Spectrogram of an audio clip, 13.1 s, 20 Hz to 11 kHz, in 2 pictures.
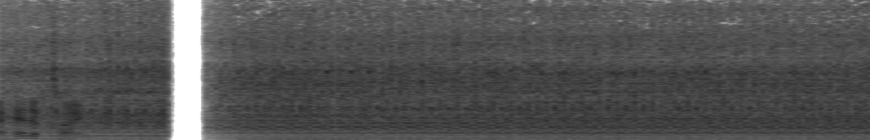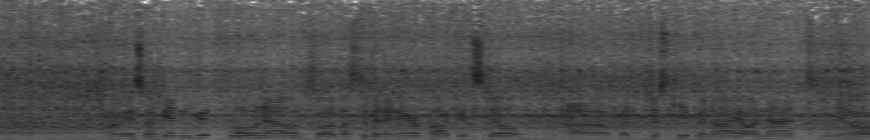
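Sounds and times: diesel engine idling: 0.0 - 13.0.

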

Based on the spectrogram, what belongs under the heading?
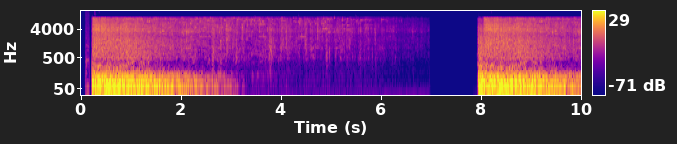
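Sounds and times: glass shattering crash: 0.2 - 7.0, 8.0 - 10.0
tinkling glass fragments: 1.4 - 7.0.

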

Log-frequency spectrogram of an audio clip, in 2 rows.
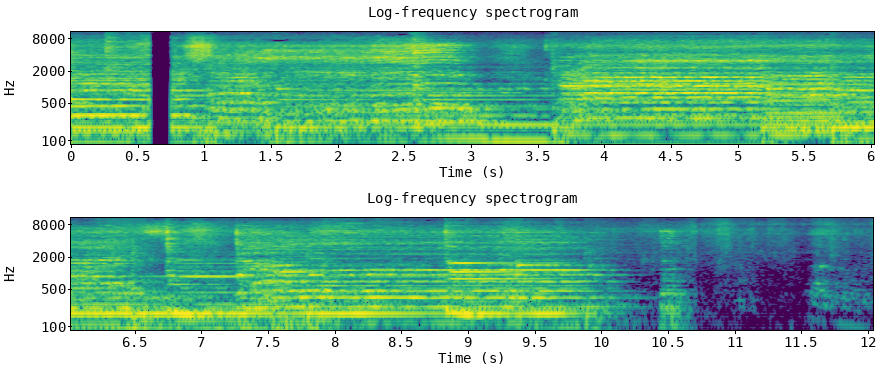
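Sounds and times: gospel choir singing: 0.0 - 10.7.

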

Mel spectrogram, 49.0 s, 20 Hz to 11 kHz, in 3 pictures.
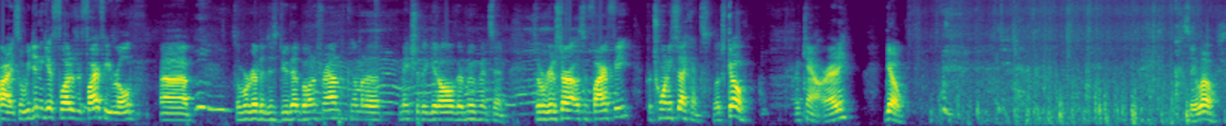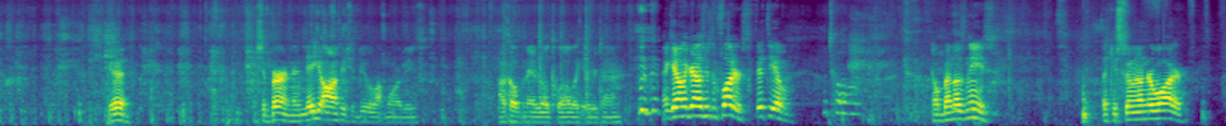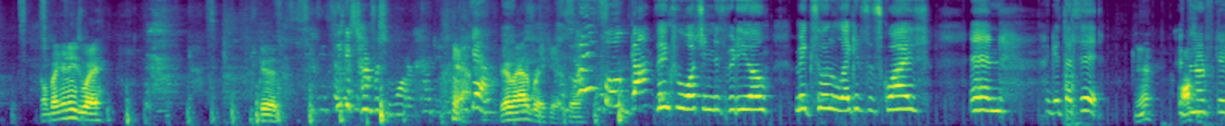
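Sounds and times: children running in place on carpet: 0.1 - 10.0, 12.1 - 49.0
children breathing hard: 34.4 - 37.0.

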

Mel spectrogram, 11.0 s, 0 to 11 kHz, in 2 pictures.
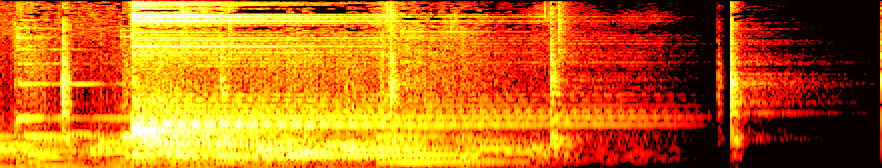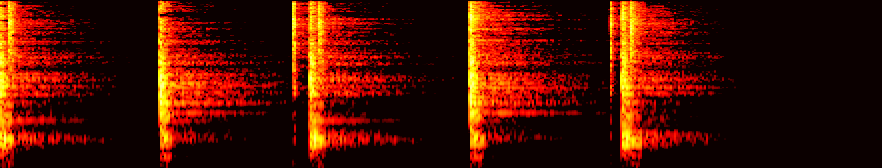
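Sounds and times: sustained music chords: 0.8 - 4.0.

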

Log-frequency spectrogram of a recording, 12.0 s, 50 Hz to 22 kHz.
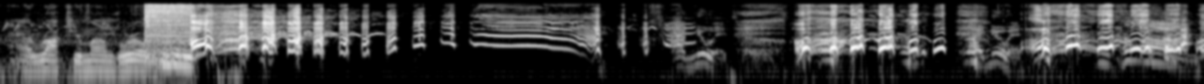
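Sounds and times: person crying out high: 1.8 - 2.2.

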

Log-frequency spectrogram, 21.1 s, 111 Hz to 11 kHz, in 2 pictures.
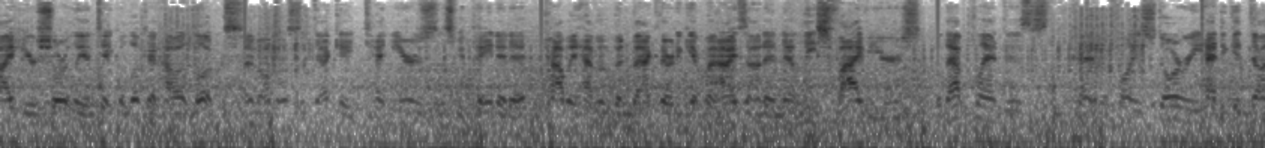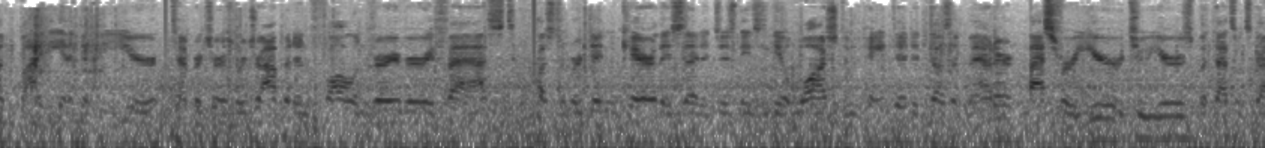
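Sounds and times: man talking: 0.0 - 21.0
road and engine rumble: 0.0 - 21.0.

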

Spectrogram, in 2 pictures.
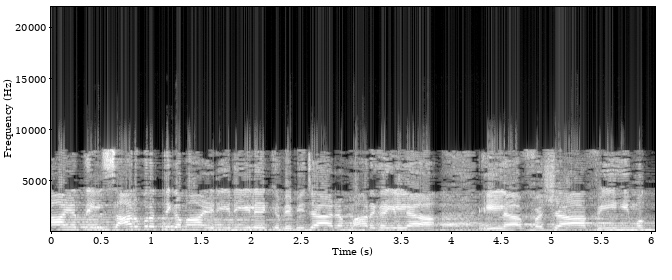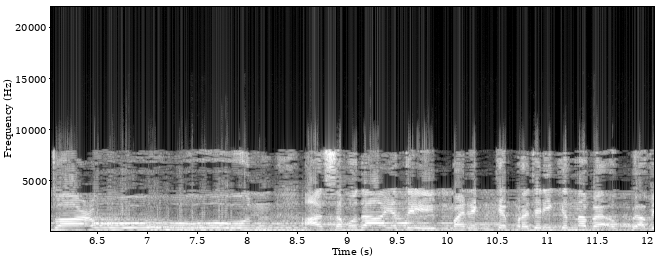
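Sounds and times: man preaching in sing-song chant: 0.0 - 12.0.

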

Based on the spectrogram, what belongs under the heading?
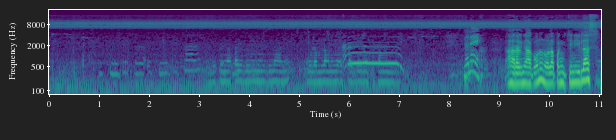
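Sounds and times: rooster crowing: 5.9 - 7.2.

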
